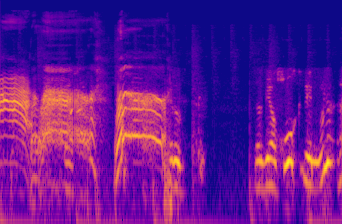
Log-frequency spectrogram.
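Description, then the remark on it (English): A person imitates a hawk's call with two long, strained, high-pitched cries separated by a brief pause, followed by someone talking. “It'll be a hawk then, won't it?”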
